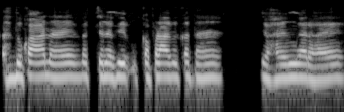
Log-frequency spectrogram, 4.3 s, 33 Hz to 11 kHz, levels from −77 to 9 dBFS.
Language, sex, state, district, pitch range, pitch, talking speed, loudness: Hindi, female, Uttar Pradesh, Budaun, 190-210 Hz, 200 Hz, 150 wpm, -15 LUFS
